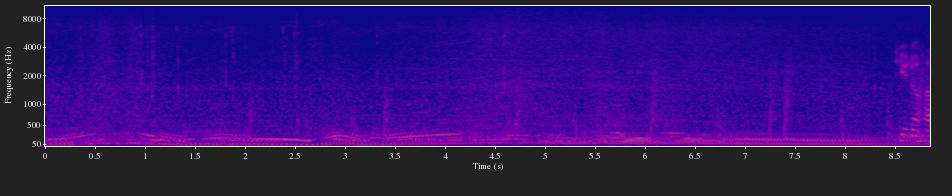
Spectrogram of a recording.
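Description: A car engine revs up and down as a car drives.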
